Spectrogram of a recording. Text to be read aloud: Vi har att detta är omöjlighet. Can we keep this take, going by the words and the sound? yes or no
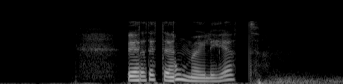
yes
